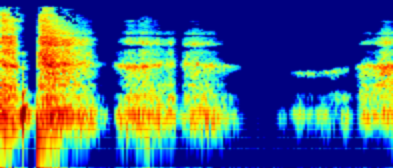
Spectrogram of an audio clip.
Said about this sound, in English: I'm not breathing weird. I'm out of breath. From running up the stairs when I heard my phone ring.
